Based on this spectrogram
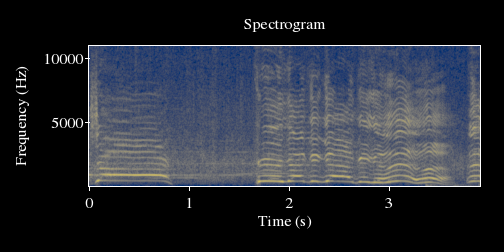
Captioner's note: screaming incoherently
